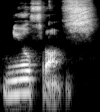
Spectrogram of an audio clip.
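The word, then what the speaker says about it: Neophron: vulture का हो जाएगा नोफ्रा एन ई ओ पी एच आर ओ एन नयो फ्रॉन एन ई ओ पी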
